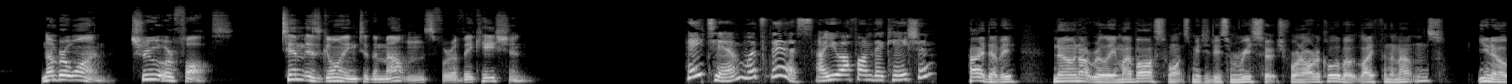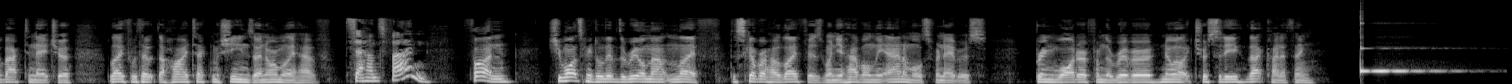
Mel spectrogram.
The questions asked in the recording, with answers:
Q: Tim is going to the mountains for a vacation.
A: The answer is false.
